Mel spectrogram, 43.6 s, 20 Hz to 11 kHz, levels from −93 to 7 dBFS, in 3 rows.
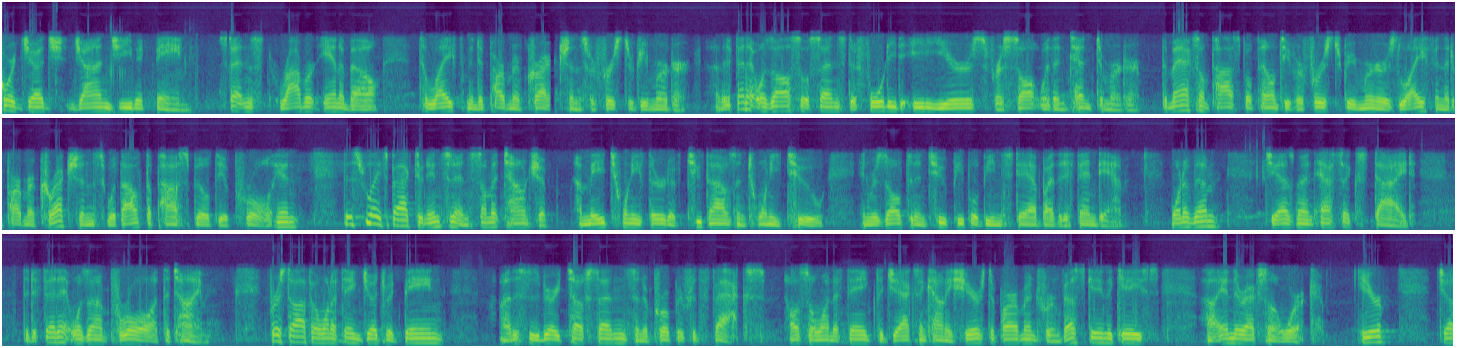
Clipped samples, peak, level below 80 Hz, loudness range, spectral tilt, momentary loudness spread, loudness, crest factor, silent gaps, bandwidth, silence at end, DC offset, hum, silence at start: under 0.1%; -2 dBFS; -56 dBFS; 2 LU; -7.5 dB/octave; 8 LU; -13 LUFS; 12 dB; none; 6.4 kHz; 0 s; under 0.1%; none; 0 s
